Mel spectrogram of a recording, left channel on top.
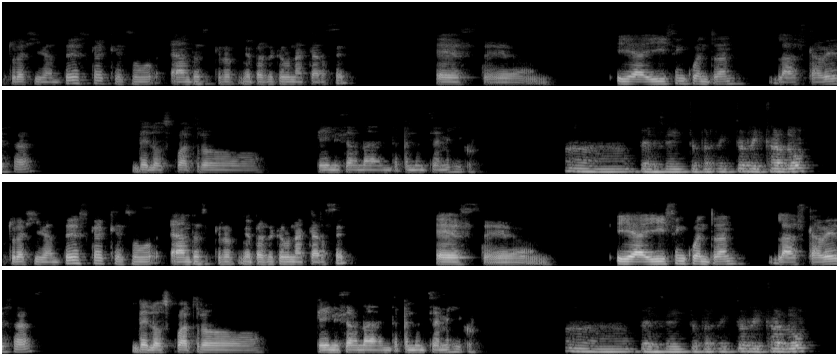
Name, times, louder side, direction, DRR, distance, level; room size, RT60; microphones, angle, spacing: voice 1, 0.0-3.5 4.3-5.5 6.1-7.4 7.7-8.7 9.7-11.0 11.5-13.1, right 7 dB, 65° right, 0.3 m, -26 dB
voice 2, 14.0-16.3, equal, 80° left, 1.4 m, -28 dB
4.1 x 2.5 x 4.4 m
head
